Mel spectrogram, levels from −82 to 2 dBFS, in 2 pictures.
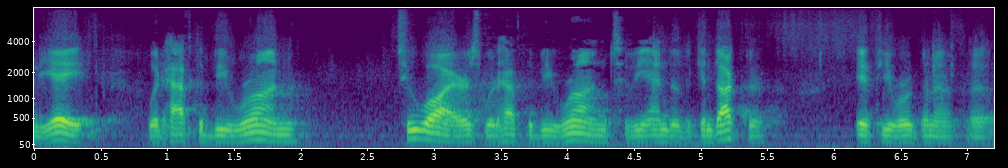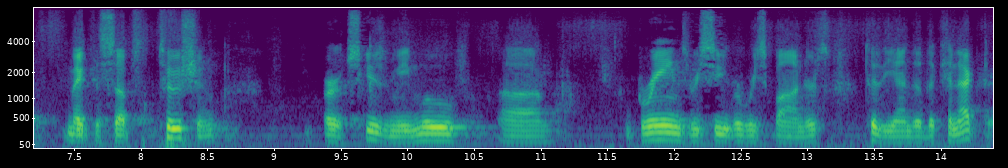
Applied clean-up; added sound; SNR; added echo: neural separator model SepFormer DNS4.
